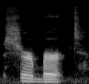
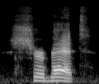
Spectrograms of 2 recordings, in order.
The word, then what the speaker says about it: sherbet: r and then there's sh sherbet sherbet versus Sherbert yeah it's two different things what's the scoop sherbet pronounced sherbet is the usual word for the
